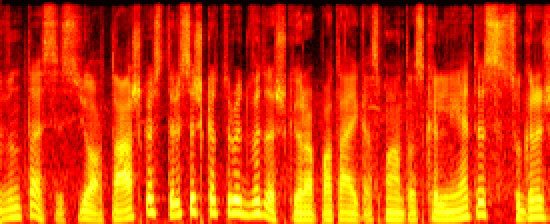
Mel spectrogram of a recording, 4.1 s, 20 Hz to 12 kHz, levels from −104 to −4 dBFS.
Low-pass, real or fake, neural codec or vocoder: 10.8 kHz; real; none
